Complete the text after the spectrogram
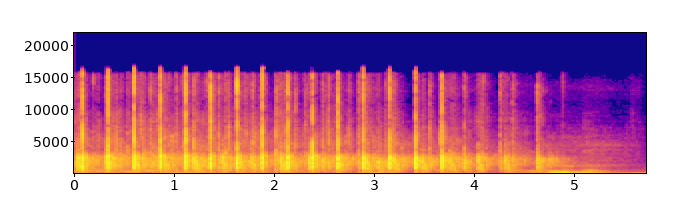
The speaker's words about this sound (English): Come on, that's a good place for everybody to clap, not just two or three.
